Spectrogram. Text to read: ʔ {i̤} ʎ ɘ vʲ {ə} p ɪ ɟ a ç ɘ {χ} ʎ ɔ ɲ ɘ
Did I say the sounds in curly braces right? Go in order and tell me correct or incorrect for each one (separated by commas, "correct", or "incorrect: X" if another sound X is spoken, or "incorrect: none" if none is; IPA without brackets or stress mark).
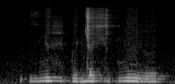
correct, correct, incorrect: k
